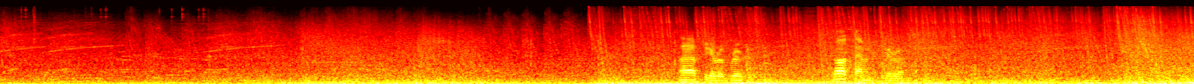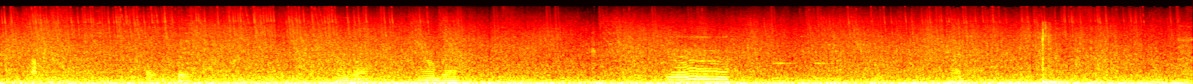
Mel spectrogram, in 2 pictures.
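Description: Distant explosions rumble low and steadily.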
